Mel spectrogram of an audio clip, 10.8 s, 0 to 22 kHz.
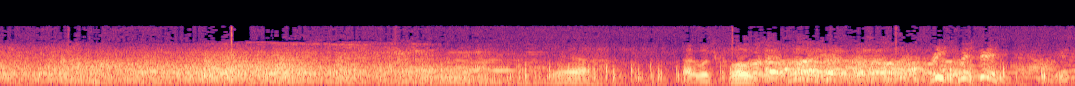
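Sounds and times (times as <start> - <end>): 
train braking to a stop: 0.0 - 5.5
speech: 6.9 - 8.7, 9.3 - 10.7
laughter: 7.4 - 10.1.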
